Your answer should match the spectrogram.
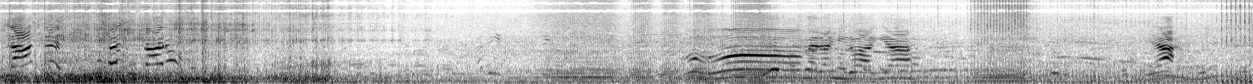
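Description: High, gliding children's voices and squeals, with the loudest sharp squeal near the end, over steady outdoor background noise.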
